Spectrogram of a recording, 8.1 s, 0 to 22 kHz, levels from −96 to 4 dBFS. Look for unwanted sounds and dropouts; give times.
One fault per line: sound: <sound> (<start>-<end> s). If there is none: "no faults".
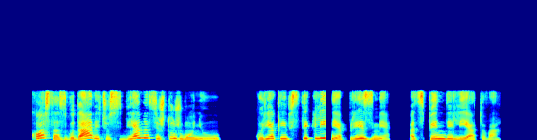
sound: dropout (4.9-5.0 s)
